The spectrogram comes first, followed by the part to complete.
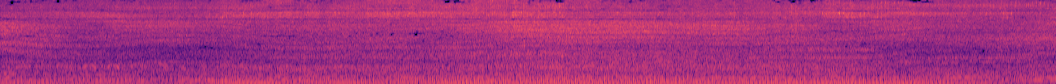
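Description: Riding lawn mower's engine running steadily while mowing, growing a little louder about four seconds in as the mower comes closer.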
